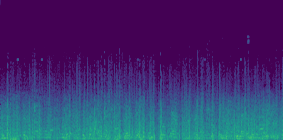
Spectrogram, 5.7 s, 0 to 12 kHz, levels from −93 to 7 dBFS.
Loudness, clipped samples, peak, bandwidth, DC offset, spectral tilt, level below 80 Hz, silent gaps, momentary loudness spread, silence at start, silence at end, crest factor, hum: -30 LUFS; under 0.1%; -10 dBFS; 7.4 kHz; under 0.1%; -8.5 dB/octave; -52 dBFS; none; 4 LU; 0 s; 0 s; 18 dB; none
